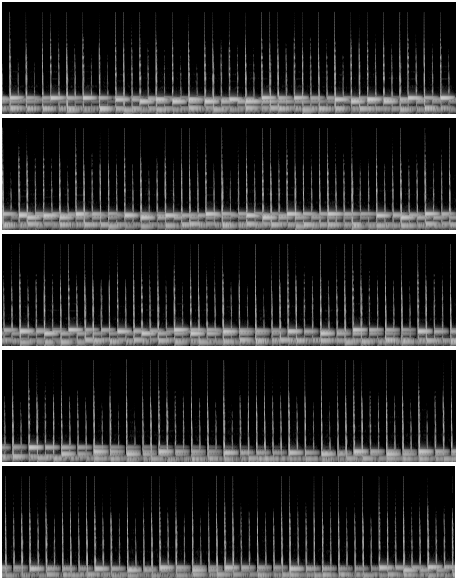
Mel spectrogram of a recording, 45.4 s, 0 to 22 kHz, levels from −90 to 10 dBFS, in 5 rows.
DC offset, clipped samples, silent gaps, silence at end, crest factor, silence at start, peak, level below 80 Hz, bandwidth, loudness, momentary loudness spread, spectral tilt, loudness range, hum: under 0.1%; under 0.1%; none; 0 s; 18 dB; 0 s; -4 dBFS; -44 dBFS; 14 kHz; -22 LUFS; 7 LU; -7 dB/octave; 5 LU; none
